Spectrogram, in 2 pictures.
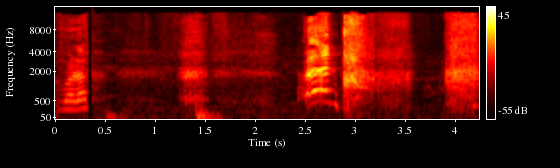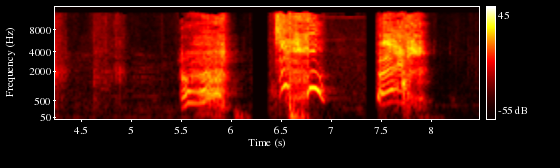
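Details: A girl sneezes several times in a row, each sneeze a sharp in-breath then an explosive burst, one of them voiced; allergies and sinuses are tagged.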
